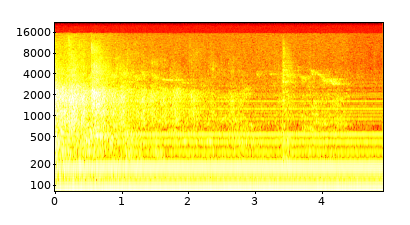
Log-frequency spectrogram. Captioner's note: microphone hums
